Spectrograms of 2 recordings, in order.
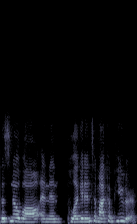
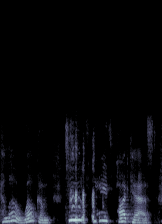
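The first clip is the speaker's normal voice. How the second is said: commercial voiceover announcer delivery. Showing the voiceover voice they always wanted to do, commercial voiceover voice. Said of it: "like a voiceover person or like do commercials like".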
